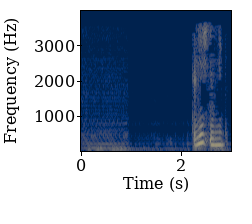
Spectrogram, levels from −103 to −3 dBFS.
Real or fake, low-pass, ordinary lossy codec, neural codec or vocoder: fake; 3.6 kHz; MP3, 16 kbps; codec, 16 kHz in and 24 kHz out, 0.6 kbps, FireRedTTS-2 codec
